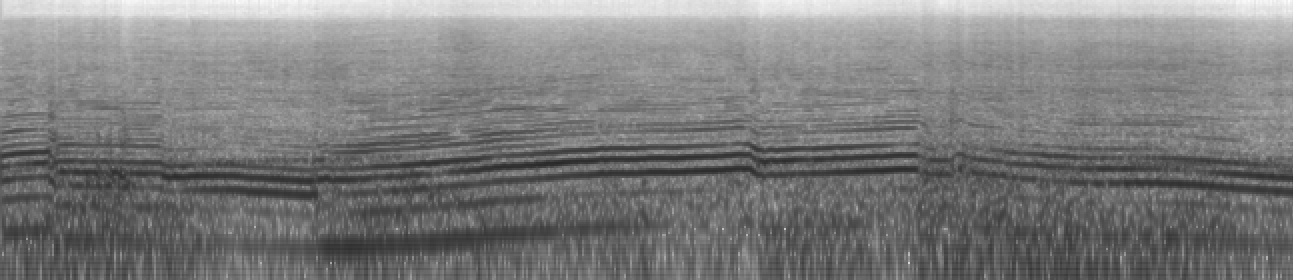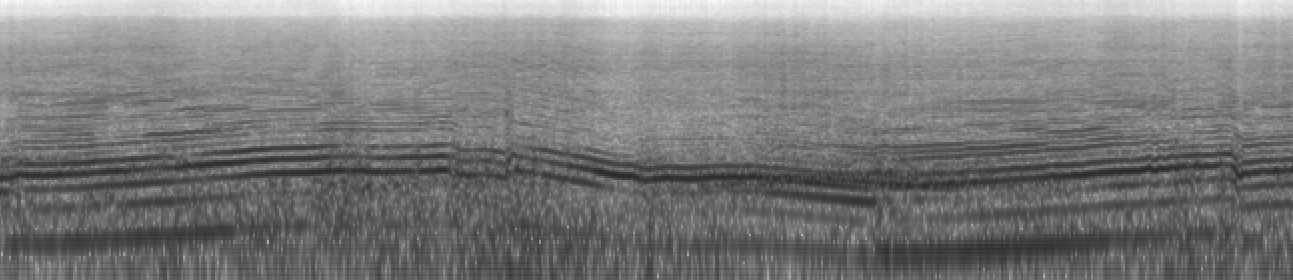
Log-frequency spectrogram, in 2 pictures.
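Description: A racing motorcycle engine screams loudly throughout at Hockenheim during an IDM race, revving up and down through repeated gear changes as it accelerates hard and then backs off.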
